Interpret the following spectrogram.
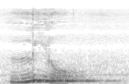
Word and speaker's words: little: Ah, né, litre, né? Esse negócio aí não. Não se lê litre, não. Não, não, não se pronuncia dessa forma, não. O pronunciado certo é little, little, little, little. Pronto.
